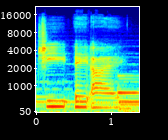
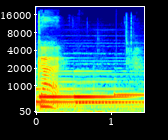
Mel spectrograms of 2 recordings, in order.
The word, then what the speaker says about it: gai: So the combination of G, A, I is ge, I, gai, ge, I, gai, ge, ao, gao, ge, wa, gua.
